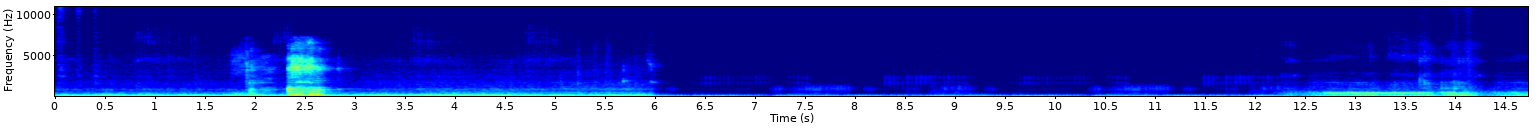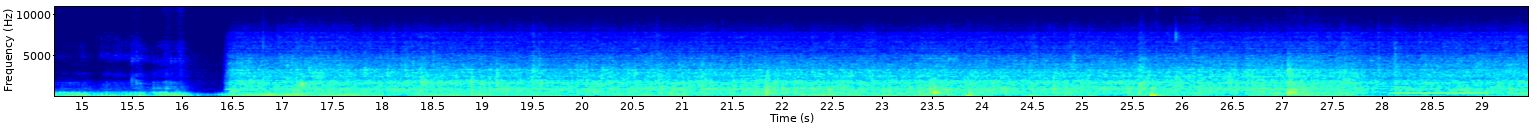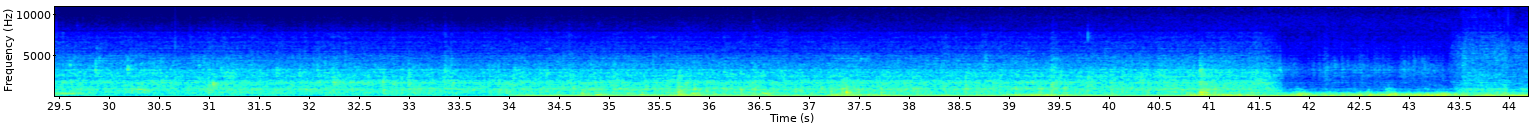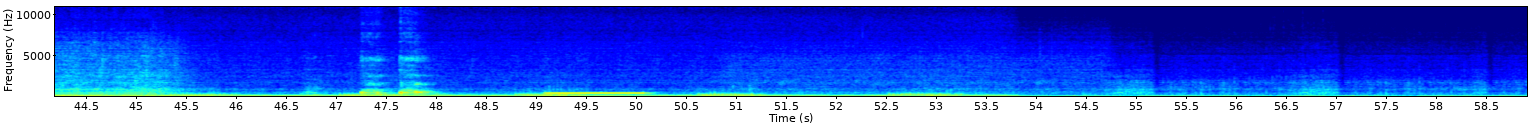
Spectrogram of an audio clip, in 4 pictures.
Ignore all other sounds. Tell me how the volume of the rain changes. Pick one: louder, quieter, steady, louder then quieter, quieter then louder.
quieter.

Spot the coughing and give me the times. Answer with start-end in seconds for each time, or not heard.
1.8-2.9, 34.7-36.7, 46.6-48.0.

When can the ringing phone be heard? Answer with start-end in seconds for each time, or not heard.
12.7-13.7, 28.1-29.1, 49.0-50.1.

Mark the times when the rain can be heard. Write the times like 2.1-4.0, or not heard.
16.4-58.8.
